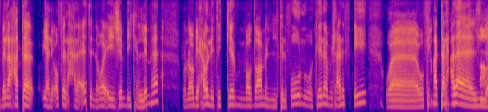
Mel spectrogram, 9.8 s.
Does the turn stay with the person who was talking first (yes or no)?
yes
